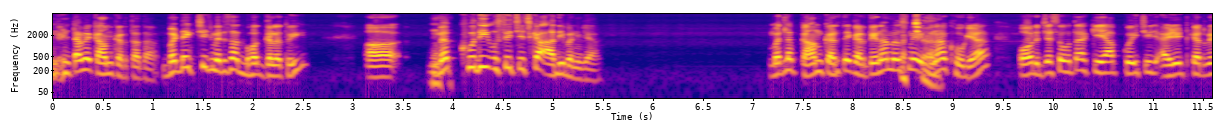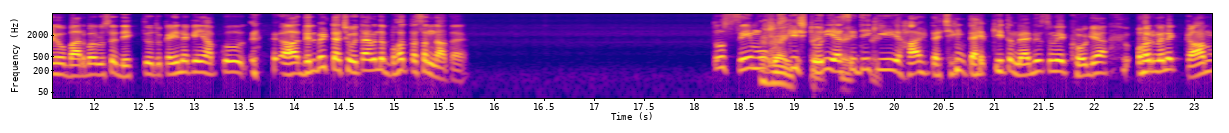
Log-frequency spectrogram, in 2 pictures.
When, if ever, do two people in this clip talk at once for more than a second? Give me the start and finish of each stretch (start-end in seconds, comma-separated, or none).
18.7-19.9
